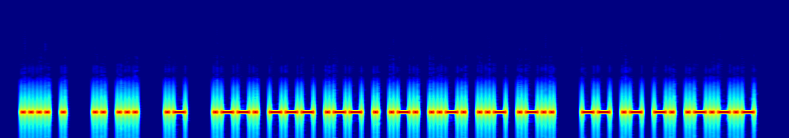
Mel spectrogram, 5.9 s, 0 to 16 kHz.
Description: Morse code, heard as a keyed tone, about 38 wpm, 700 Hz. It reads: HE IS A POWERFUL MAN.
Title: Sentences from Top 1300 Words 40wpm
